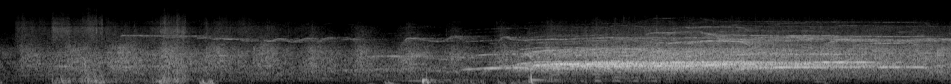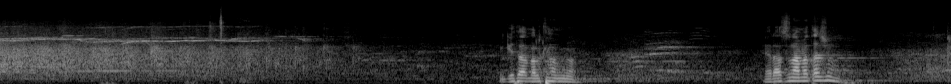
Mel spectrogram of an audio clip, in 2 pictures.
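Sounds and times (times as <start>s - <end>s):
congregation applauding: 0.0s - 13.7s, 18.8s - 19.0s.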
